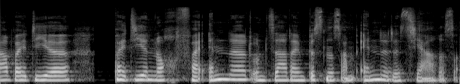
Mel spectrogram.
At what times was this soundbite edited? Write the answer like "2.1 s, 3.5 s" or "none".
2.7 s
